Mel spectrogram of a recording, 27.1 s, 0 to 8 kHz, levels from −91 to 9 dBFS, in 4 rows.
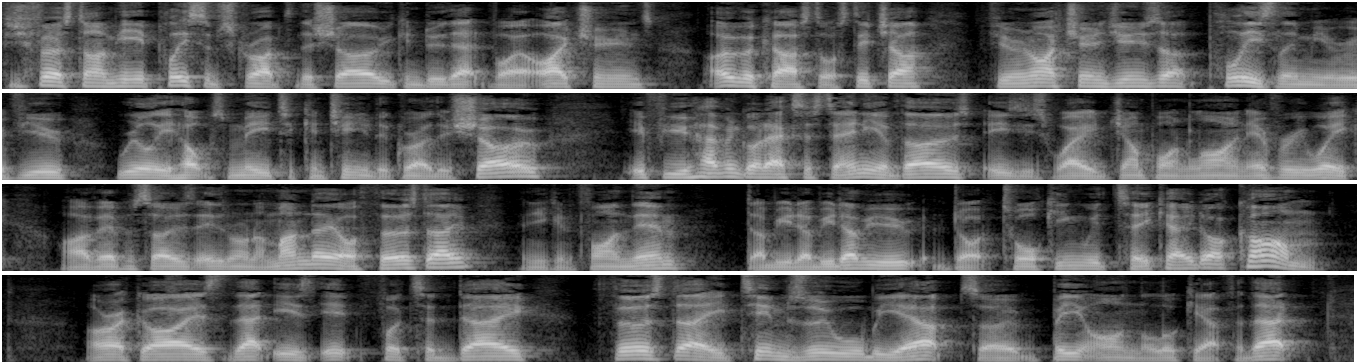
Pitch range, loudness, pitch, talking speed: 85-110 Hz, -20 LUFS, 100 Hz, 195 wpm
